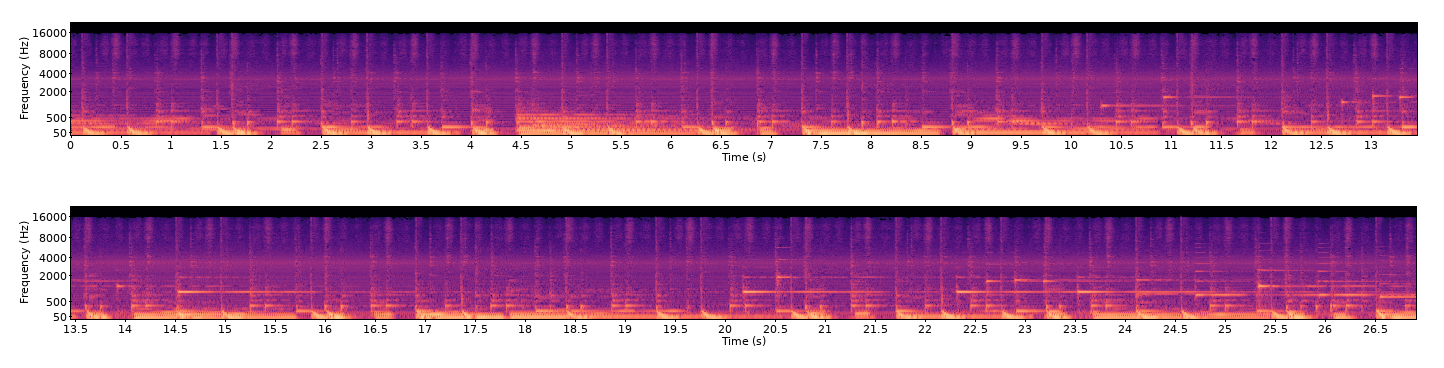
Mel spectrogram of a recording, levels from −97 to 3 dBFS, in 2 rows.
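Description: From the first second to the end, a mains buzz sits under the sound, fairly loud at roughly 20 dB below it. Sharp switching spikes, from something like a dimmer, a rectifier or an unshielded line, enter twice per 50 Hz cycle and spread harmonics up into the kilohertz range, giving a raspy, steady rasp. Plain hum would be a smooth, low 50 Hz tone with little energy above a few hundred hertz.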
